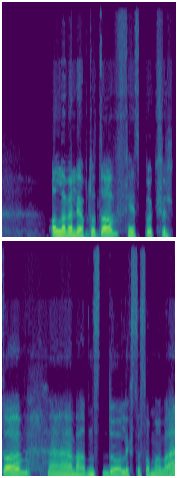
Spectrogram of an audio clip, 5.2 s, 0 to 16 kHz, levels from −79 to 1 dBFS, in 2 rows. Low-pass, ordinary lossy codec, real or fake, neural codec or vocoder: 14.4 kHz; Opus, 16 kbps; fake; vocoder, 44.1 kHz, 128 mel bands, Pupu-Vocoder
